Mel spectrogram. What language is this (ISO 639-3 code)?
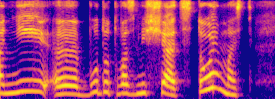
rus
